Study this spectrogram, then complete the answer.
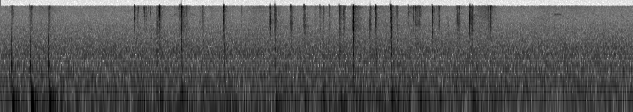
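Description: Keys click quickly on a keyboard.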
